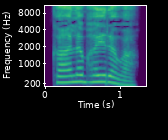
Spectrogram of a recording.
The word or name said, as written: ಕಾಲಭೈರವ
